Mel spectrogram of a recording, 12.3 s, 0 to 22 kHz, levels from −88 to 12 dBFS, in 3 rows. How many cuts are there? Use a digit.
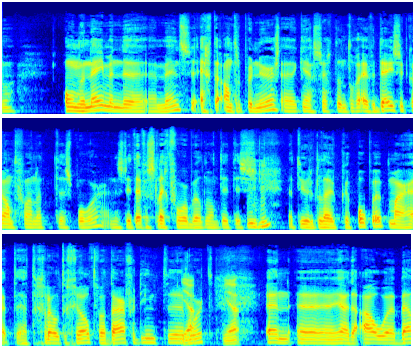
2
